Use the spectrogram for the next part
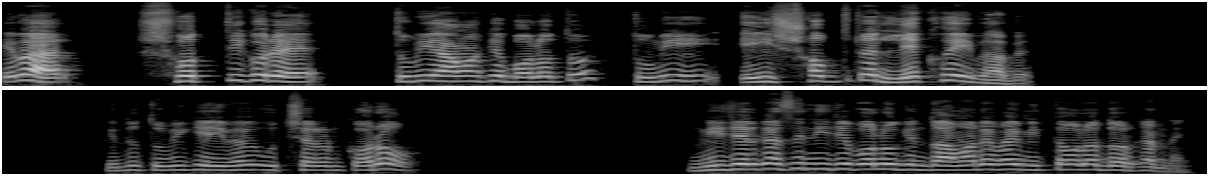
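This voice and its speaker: A man's voice: high-pitched, a little fast, pauses often, a little mellow, smooth. A man from Bangladesh, teaching a casual online grammar lesson in a chatty, teasing way, asking rhetorical questions and drawing out example words.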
